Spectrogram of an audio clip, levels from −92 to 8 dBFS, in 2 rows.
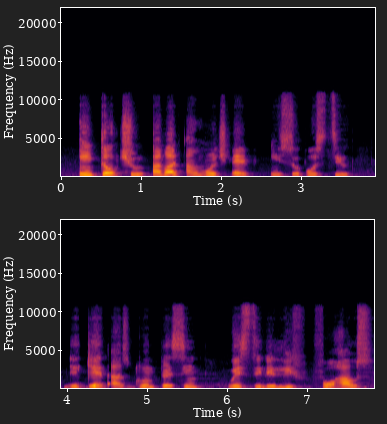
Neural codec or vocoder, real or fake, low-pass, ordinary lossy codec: codec, 32 kHz, 1.9 kbps, SNAC; fake; 10.8 kHz; none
